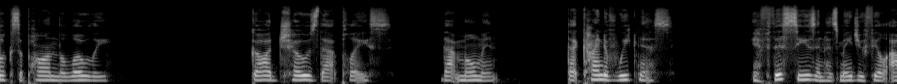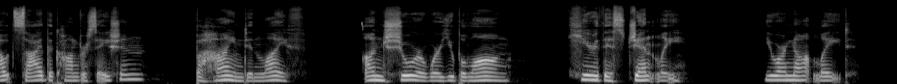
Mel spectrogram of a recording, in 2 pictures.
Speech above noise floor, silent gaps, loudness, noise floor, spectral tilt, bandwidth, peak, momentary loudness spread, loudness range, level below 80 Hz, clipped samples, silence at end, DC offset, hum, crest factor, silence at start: over 67 dB; 2.40-2.46 s, 4.28-4.35 s, 7.41-7.47 s, 10.83-10.87 s, 14.59-14.64 s, 16.48-16.54 s; -23 LUFS; under -90 dBFS; -4 dB/octave; 17 kHz; -4 dBFS; 13 LU; 4 LU; -56 dBFS; under 0.1%; 0.45 s; under 0.1%; none; 20 dB; 0 s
